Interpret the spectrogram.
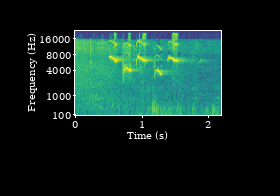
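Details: Cinereous tit giving a short run of high slurred whistles, alternating higher and lower notes in quick succession, with soft low rustling underneath.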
